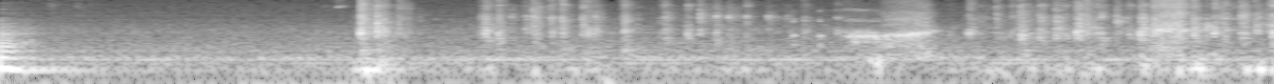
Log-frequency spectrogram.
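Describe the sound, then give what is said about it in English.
Keyboard typing from several people at computers, with quick clusters of light clicks and keystrokes in an irregular, busy patter at moderate loudness. “Typing, typing, typing. Everybody's typing.”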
